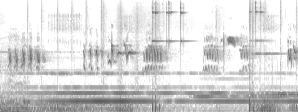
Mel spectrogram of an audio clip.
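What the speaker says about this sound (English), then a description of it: "Then I heard chirping outside my window. It was a barn swallow going back to her nest." A barn swallow chirps in the video game What Remains of Edith Finch, with bursts of short, bright tweets repeating across the clip over a bed of steady game ambience and tones.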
